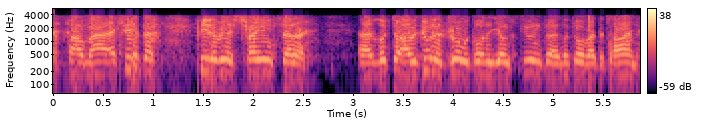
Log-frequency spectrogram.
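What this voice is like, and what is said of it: Out of breath. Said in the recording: “little out of breath.”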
